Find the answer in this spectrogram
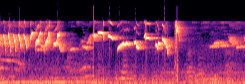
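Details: Gacor oriental magpie-robin master song with luxurious isian filler for training: quick stuttering chirps at the start, then loud slurred whistles rising and falling, fading to soft distant notes.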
